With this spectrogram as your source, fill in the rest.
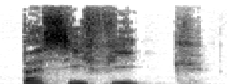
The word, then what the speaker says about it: pacifique: Pacifique. Q-U-E, K, ic.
